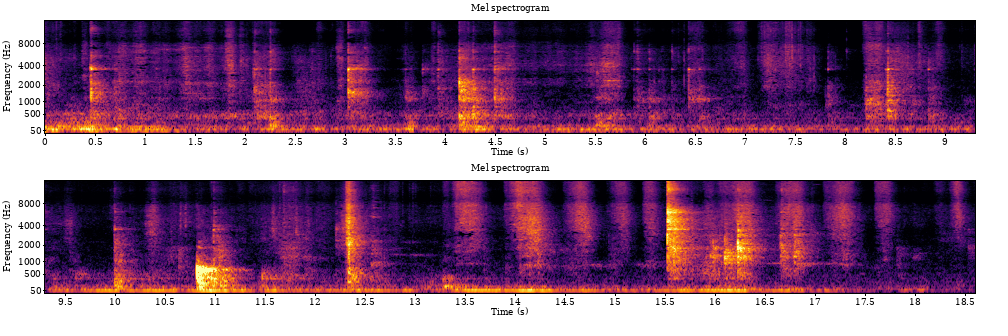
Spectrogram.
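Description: Faint, intermittent rubbing and scraping with scattered clicks, from hands working cement around the base of a ceramic toilet pan on floor tiles; a sharper knock comes just before eleven seconds in.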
